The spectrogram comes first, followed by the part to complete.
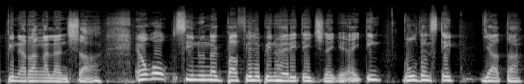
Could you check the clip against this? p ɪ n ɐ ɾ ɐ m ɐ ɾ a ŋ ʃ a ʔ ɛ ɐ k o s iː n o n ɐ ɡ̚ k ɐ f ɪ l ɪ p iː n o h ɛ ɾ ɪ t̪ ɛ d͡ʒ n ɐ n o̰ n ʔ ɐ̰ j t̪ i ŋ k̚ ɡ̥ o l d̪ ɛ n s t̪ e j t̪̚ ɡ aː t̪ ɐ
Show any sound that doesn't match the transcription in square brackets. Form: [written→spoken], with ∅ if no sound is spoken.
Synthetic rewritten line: p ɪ n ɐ ɾ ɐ [m→ŋ] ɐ [ɾ→l] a [ŋ→n] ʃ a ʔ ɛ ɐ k o s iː n o n ɐ ɡ̚ [k→p] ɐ f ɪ l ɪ p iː n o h ɛ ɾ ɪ t̪ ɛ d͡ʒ n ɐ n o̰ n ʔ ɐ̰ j t̪ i ŋ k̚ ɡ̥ o l d̪ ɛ n s t̪ e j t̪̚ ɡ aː t̪ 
